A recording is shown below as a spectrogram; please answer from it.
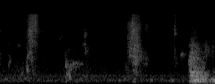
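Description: A few short, scattered knocks and rustles, handling noise from the lecturer at the lectern.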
